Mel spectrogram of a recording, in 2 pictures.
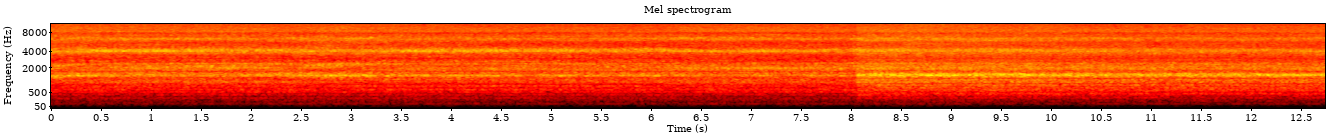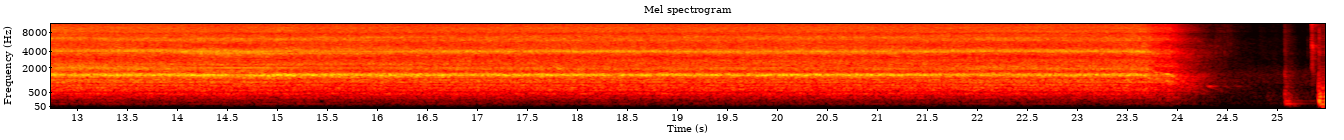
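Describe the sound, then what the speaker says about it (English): A handheld hair dryer blows to dry wet acrylic paint on a Siamese cat painting, a loud, steady whooshing roar that steps up slightly in intensity partway through, runs continuously alone, then cuts off abruptly. "Now my eyes are still not dry, so I'm going to get my hair dryer, dry them off really quickly."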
